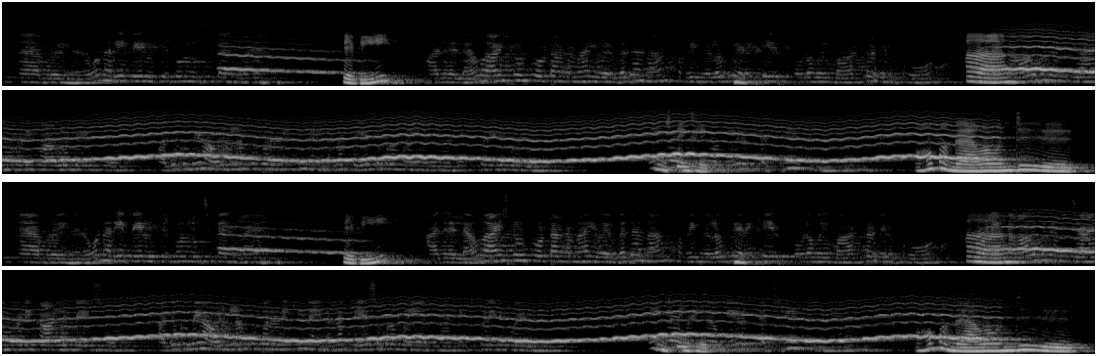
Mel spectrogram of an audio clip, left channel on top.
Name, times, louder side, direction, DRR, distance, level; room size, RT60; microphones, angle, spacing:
voice 1, 0.2-2.7 4.2-9.3 9.8-12.2 12.5-16.4 17.4-19.6, right 1 dB, 35° right, 2 dB, 5.8 m, -46 dB
sound 1, 2.2-3.6 9.8-20.9, left 1 dB, 30° left, 1.8 m, -32 dB
voice 2, 3.4-3.9 7.3-7.4 9.6-10.2 17.4-18.0 20.1-21.6, equal, 75° left, 10 dB, 1.3 m, -27 dB
29.5 x 25.5 x 4.6 m, 1.1 s
head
